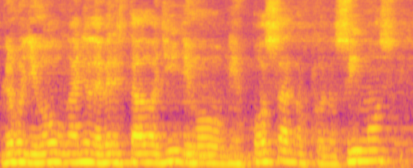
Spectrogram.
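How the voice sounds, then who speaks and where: A man's voice: on the high side, steady tone, brisk. A middle-aged man with an Ecuadorian Spanish accent speaking as a guest preacher to a church congregation. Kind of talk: sermon with personal introduction. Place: church hall, recorded from a distance. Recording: roomy, distant mic, faint background noise.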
